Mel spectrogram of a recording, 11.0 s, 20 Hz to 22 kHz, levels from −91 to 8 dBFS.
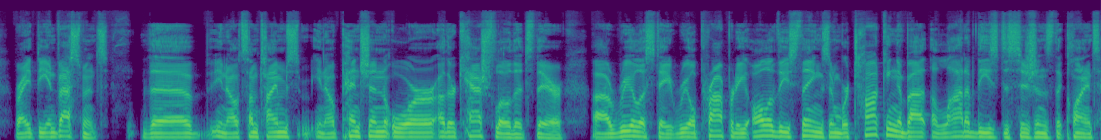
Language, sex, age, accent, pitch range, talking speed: English, male, 30-49, American, 115-140 Hz, 195 wpm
